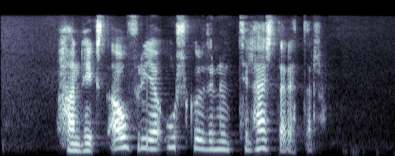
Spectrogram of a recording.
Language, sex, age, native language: Icelandic, male, 30-39, Icelandic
